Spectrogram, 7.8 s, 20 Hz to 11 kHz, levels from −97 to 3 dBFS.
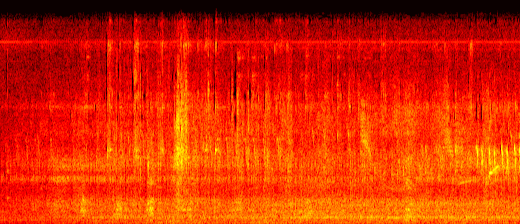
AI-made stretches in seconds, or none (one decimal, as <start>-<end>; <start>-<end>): none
